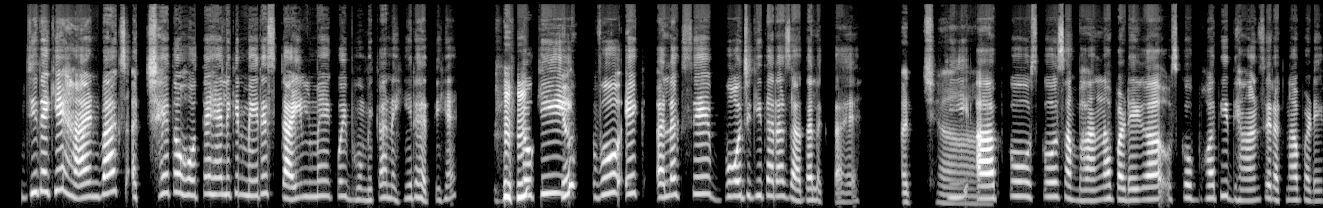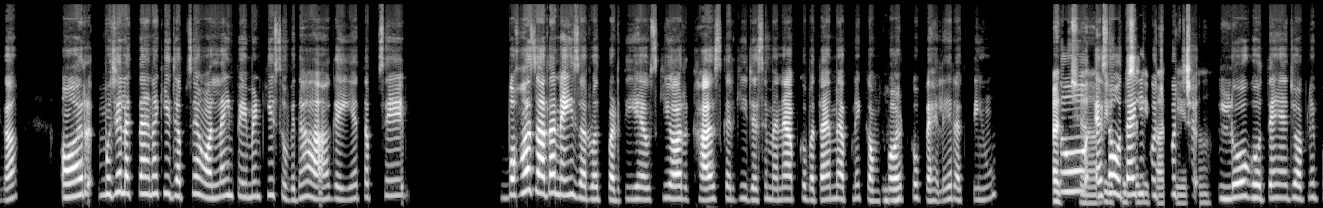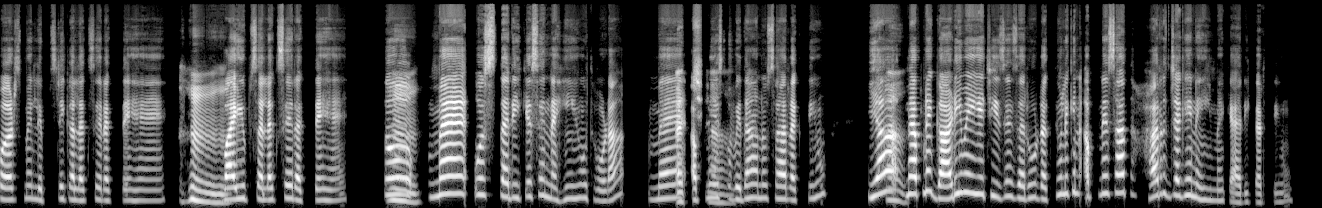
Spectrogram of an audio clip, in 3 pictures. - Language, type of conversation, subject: Hindi, podcast, आराम और स्टाइल में से आप क्या चुनते हैं?
- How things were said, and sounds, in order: in English: "हैंडबैग्स"; in English: "स्टाइल"; chuckle; in English: "पेमेंट"; in English: "कम्फ़र्ट"; in English: "वाइप्स"; in English: "कैरी"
